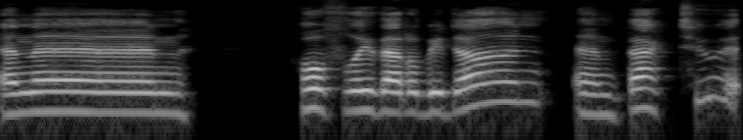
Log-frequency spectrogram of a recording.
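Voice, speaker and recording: Over a quiet background, the voice has a bright, sharp tone and lively intonation. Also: woman. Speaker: home cook vlogger. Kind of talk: cooking tutorial. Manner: casual, chatty.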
